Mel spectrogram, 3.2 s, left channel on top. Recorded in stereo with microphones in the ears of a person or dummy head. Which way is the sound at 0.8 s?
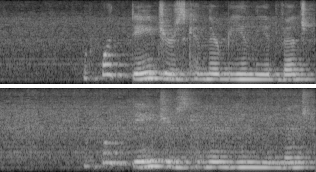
70° left (ahead or behind).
